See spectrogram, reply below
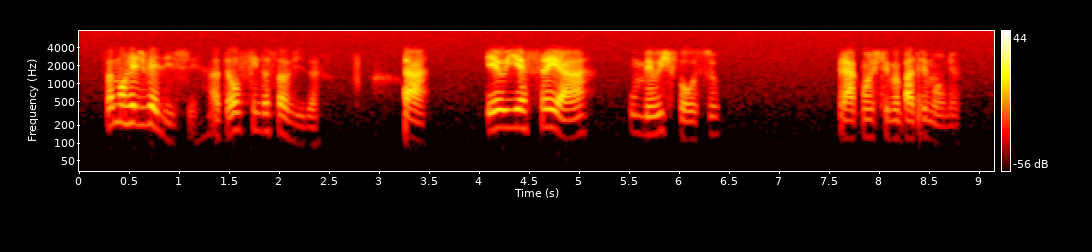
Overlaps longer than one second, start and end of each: none

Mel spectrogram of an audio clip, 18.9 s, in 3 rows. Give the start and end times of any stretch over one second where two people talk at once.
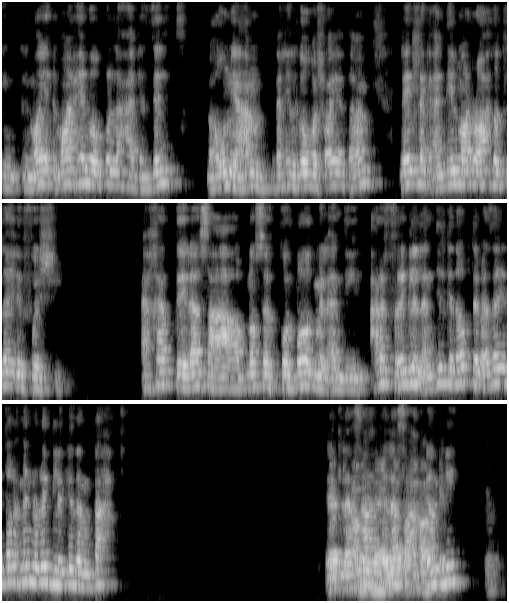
16.7-18.2

